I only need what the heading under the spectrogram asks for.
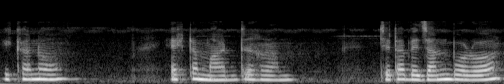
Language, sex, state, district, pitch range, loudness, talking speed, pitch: Bengali, female, Assam, Hailakandi, 215-235 Hz, -13 LUFS, 85 wpm, 230 Hz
